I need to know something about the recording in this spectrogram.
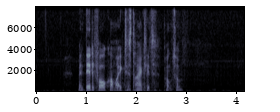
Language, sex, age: Danish, male, 32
